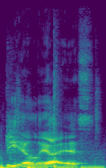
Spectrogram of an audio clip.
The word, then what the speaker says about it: Blais: It's Blaise, Blais. It's French, and in France it's pronounced Blais.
